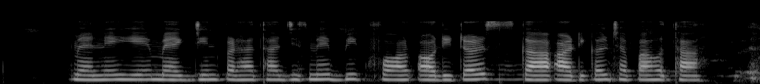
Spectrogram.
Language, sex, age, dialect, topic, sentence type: Hindi, female, 25-30, Kanauji Braj Bhasha, banking, statement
